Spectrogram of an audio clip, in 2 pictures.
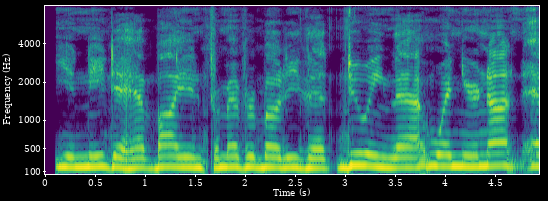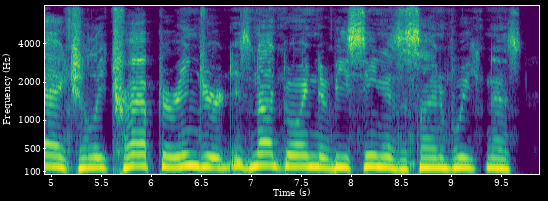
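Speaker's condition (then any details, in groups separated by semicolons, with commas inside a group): Parkinson's disease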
